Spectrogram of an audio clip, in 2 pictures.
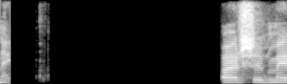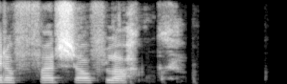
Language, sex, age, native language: Icelandic, male, 12, Icelandic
